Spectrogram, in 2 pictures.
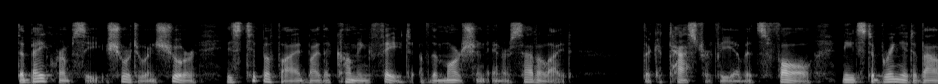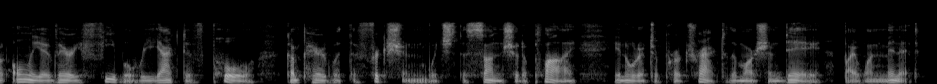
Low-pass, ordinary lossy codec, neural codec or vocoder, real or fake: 7.2 kHz; Opus, 32 kbps; codec, 16 kHz, 16 kbps, FreqCodec, larger model; fake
